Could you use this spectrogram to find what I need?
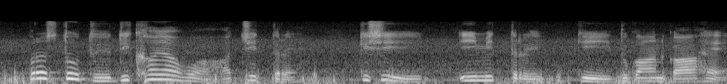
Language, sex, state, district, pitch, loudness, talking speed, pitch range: Hindi, male, Rajasthan, Bikaner, 150 Hz, -16 LUFS, 90 wpm, 130-200 Hz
